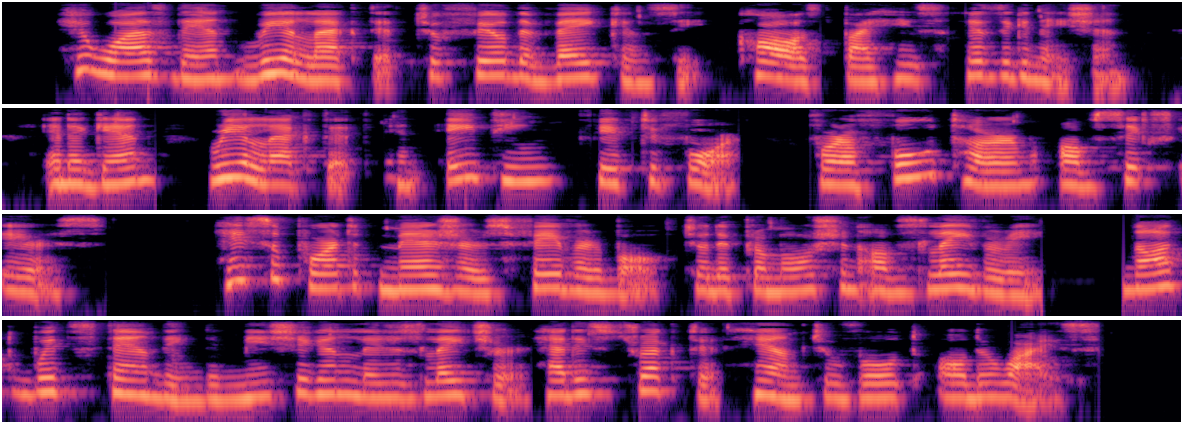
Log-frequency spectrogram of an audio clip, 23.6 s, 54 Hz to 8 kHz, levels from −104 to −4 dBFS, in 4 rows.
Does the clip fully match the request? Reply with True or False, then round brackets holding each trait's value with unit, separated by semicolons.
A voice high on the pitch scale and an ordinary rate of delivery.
False (200 Hz; 115 wpm)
